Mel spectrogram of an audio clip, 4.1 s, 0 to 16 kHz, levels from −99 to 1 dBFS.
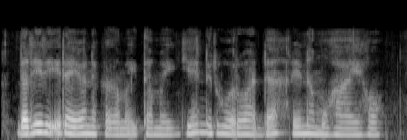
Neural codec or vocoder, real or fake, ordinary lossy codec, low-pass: none; real; MP3, 48 kbps; 7.2 kHz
